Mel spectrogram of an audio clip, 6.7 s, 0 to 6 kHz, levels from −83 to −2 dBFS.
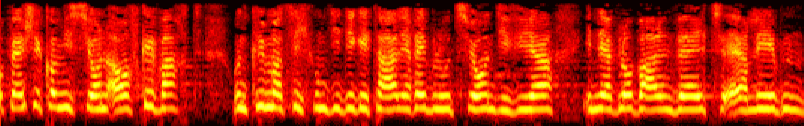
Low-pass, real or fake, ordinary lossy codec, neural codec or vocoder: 5.4 kHz; real; none; none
